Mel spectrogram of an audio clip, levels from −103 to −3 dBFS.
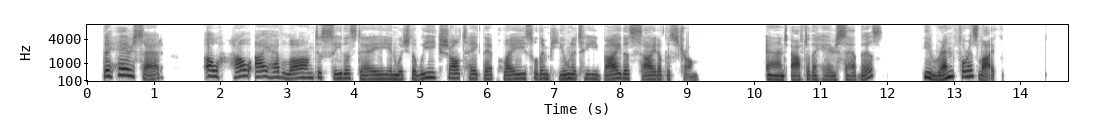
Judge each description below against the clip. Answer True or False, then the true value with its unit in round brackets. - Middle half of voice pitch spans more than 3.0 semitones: True (5.4 semitones)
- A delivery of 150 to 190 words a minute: True (160 wpm)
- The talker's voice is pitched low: False (180 Hz)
